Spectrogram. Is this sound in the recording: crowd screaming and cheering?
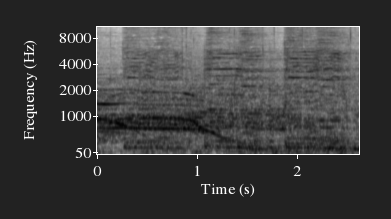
yes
